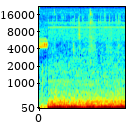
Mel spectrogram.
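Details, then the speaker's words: Toyota Corolla idling after replacing the faulty cylinder 1 ignition coil (misfire code P0301 moved to cylinder 2 when coils were swapped): steady, even idle with no stumbles or misfire, RPM stable while stationary. "هذا السيارة الحين على التجربة من بعد تغيير الكويل إلى كويل جديد، والحمد لله أمورها طيبة، ما في مس فاير، والسيارة شغالة، RPM ثابت حتى لو السيارة واقفة"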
